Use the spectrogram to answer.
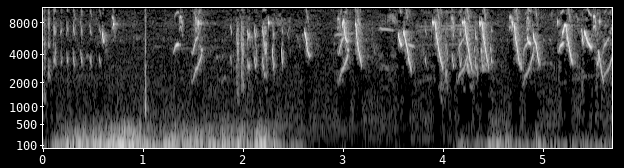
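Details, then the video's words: Saffron finch song: scattered thin, high chips at first over a low background rumble, then a string of loud, crisp, sharply downslurred notes delivered in quick bursts through the second half. "Canário da terra fazendo barulho"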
